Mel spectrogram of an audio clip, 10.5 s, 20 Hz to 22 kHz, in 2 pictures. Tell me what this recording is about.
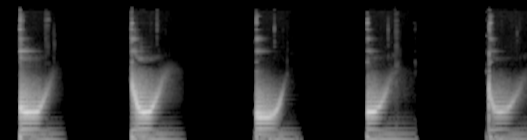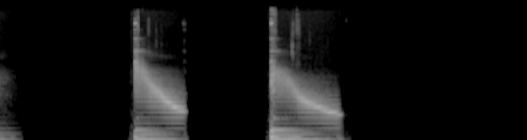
BOINGS Jews Harp
"Boing" effects created with a jews harp, recorded with a Rode NT1A condenser mic
spring, jaw-harp, jews-harp, boing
